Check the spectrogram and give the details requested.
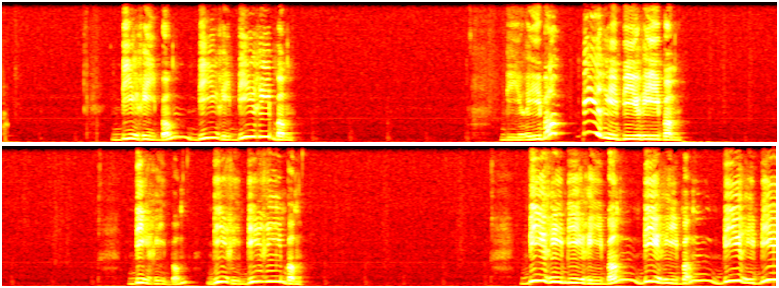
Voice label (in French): apprentissage progressif en imitation parlé rythme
